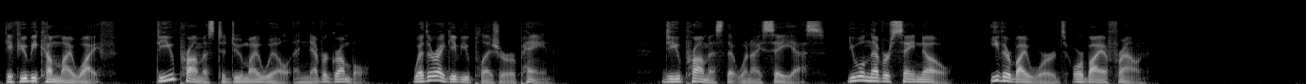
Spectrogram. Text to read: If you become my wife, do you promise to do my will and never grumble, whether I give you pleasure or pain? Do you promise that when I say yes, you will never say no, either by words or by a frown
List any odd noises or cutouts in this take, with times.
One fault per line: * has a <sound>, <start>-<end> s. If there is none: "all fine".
all fine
